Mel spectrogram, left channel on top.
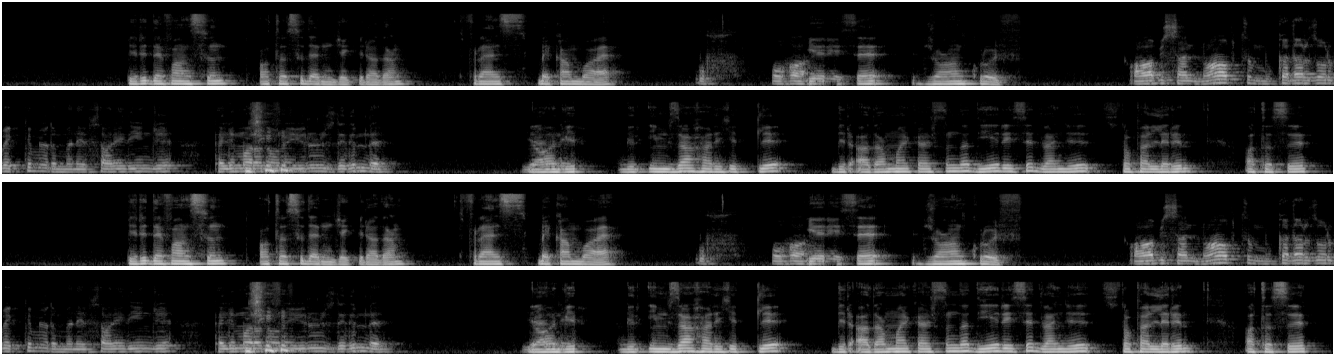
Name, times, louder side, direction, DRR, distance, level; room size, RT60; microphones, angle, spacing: voice 1, 1.3-4.1 4.7-6.2 8.0-10.1 15.7-16.3 18.6-19.1 19.5-21.2 21.6-24.3 24.5-25.3 25.8-26.4, right 2 dB, 20° right, 0.6 m, -21 dB
voice 2, 6.9-7.3 7.7-8.1 11.3-15.0 15.4-17.1 18.5-19.0, equal, 10° left, 1.7 m, -28 dB
14.0 x 10.5 x 7.1 m
head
